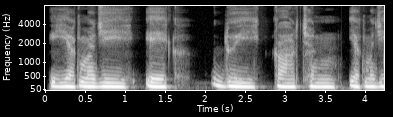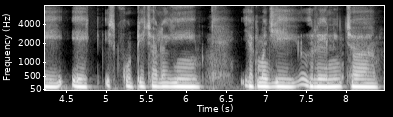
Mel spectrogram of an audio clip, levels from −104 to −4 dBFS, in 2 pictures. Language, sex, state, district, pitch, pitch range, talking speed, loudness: Hindi, male, Uttarakhand, Tehri Garhwal, 135 Hz, 130-140 Hz, 135 wpm, -12 LUFS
